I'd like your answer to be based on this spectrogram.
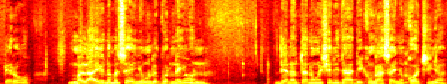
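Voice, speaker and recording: A man's voice: sits high, moderate pace, a bit bright. An actor playing a concerned, sympathetic young man in a Filipino melodrama, earnest and explanatory, with a Filipino accent. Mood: concerned, informative.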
